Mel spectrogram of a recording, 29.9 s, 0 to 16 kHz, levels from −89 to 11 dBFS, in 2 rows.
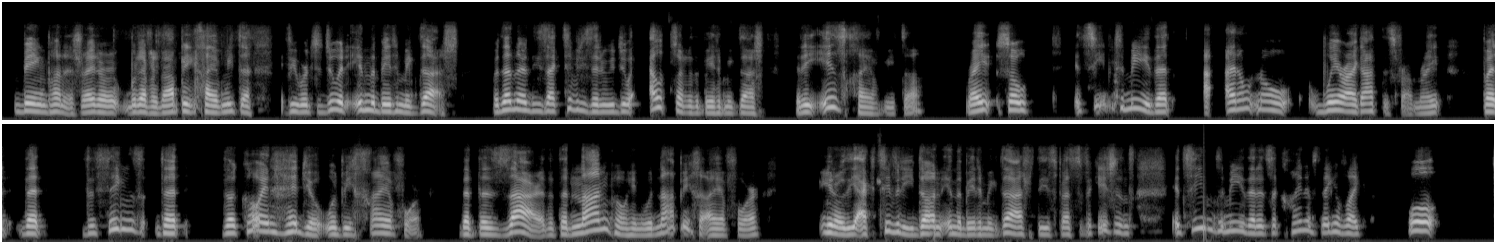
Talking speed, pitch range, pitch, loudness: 205 wpm, 170-225 Hz, 190 Hz, -25 LUFS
